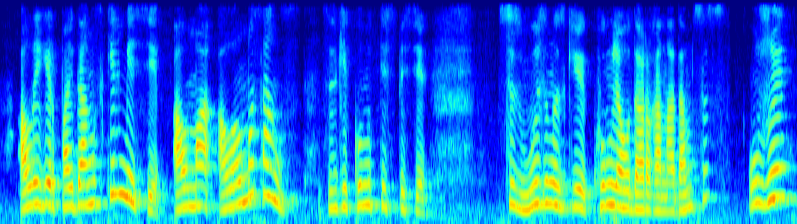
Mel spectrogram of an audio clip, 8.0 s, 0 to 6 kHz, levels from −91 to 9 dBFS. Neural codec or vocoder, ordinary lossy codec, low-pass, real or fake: autoencoder, 48 kHz, 128 numbers a frame, DAC-VAE, trained on Japanese speech; none; 5.4 kHz; fake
